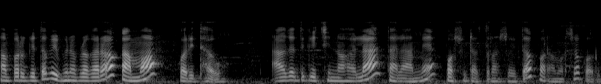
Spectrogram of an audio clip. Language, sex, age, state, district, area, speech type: Odia, female, 45-60, Odisha, Puri, urban, spontaneous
